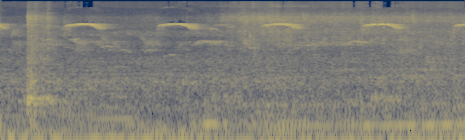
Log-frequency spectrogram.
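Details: Baby squirrel, found crying by a roadside without its mother, gives thin, very high chirps repeated about once a second, each a short slurred note, over a steady low rumble of traffic.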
